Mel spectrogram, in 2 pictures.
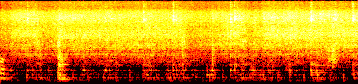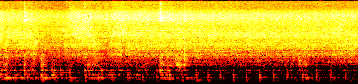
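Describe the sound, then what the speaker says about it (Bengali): Cut moringa drumsticks are stirred in a pan with softened tomato, giving a moderate, continuous sizzle with repeated scraping and clatter from the utensil over about fourteen seconds. "এবারে কেটে রাখা সন্ধে ডাটাগুলো দিয়ে দেবো ভালো করে নেড়ে নেব দু মিনিট নেড়ে নেব"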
